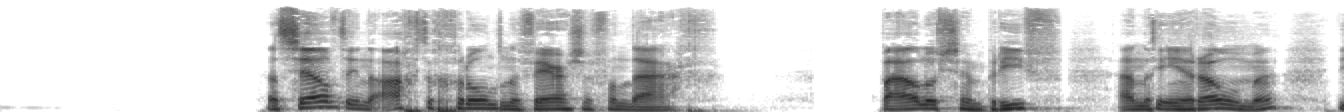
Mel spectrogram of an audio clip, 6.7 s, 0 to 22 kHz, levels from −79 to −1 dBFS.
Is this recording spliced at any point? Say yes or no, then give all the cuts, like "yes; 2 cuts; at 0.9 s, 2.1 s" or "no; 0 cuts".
yes; 4 cuts; at 1.7 s, 2.5 s, 4.7 s, 5.8 s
